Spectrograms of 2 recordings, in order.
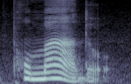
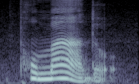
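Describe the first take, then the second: First: It is said as a Japanese word. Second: The same.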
